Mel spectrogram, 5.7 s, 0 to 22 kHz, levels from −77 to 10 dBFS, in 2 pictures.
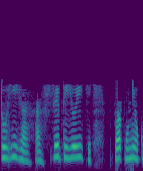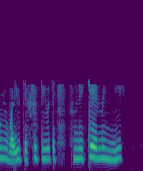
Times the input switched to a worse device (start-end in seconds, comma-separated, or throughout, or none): none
